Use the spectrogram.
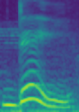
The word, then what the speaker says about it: Day: মুভির নাম দিন দ্য ডে, এখানে কিন্তু একটু উচ্চারণ আমরা চাইলে শুদ্ধ করে বলতে পারি, একটু ভালো করে বলতে পারি। এই যে আমাদের শেষে DAY রয়েছে, এটাকে আমরা ডে না বলে বলবো ডেই।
